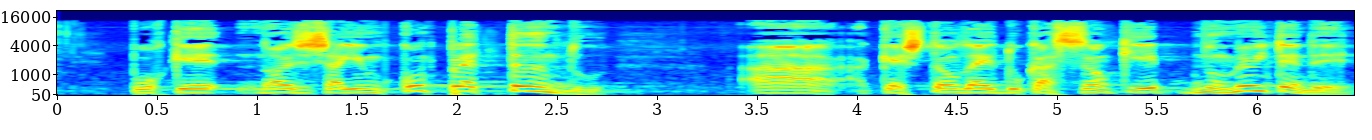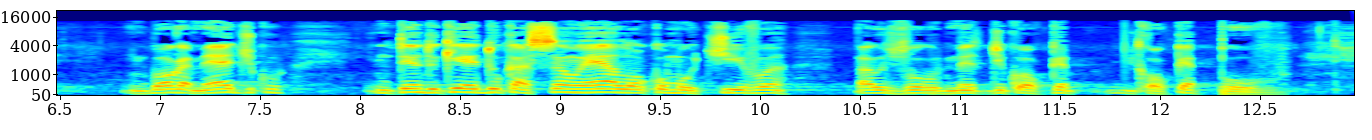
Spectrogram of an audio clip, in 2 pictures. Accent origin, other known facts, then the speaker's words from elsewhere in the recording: Roraima, Brazil; transformar o território de Roraima em estado para dar dignidade ao povo da minha terra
